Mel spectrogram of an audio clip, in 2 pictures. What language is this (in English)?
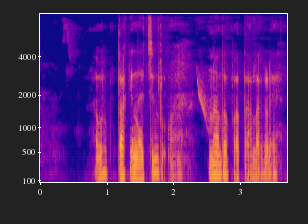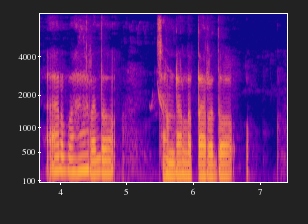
Santali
